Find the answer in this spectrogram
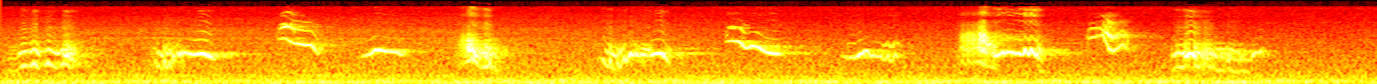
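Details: Rough twittering from a white-rumped shama fresh from its moult: harsh, mid-pitched chattering notes repeated about twice a second, each short and scratchy, forming a steady rhythmic series.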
